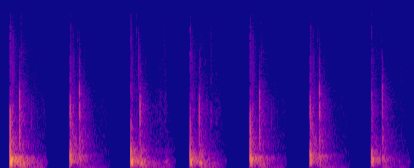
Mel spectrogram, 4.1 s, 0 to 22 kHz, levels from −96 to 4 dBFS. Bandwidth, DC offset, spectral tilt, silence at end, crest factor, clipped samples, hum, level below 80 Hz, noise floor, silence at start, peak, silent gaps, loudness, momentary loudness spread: 11.5 kHz; under 0.1%; -9 dB/octave; 0.25 s; 26 dB; under 0.1%; none; -62 dBFS; -61 dBFS; 0.1 s; -12 dBFS; 0.51-0.68 s, 1.10-1.29 s, 1.81-1.85 s, 2.35-2.39 s, 3.02-3.08 s, 3.50-3.54 s; -40 LUFS; 14 LU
